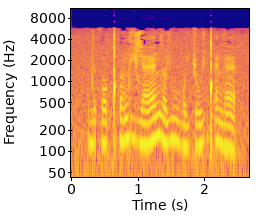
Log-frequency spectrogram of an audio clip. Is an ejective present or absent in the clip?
present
